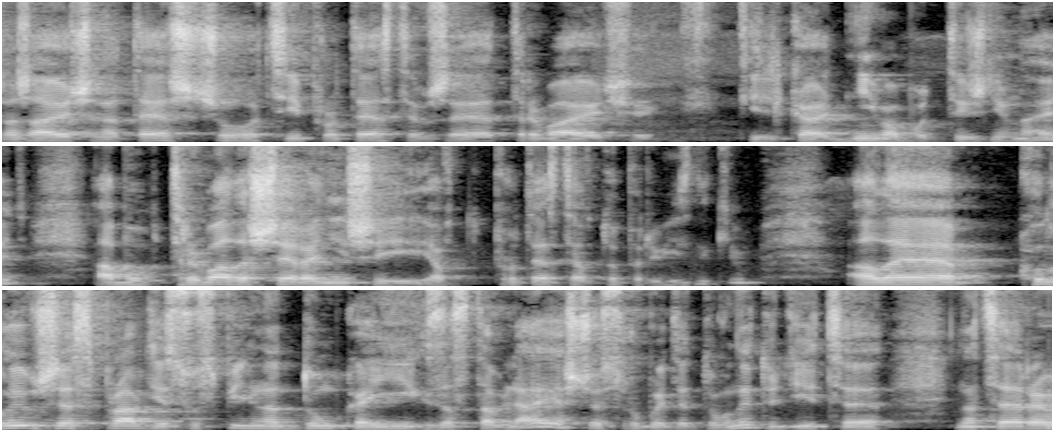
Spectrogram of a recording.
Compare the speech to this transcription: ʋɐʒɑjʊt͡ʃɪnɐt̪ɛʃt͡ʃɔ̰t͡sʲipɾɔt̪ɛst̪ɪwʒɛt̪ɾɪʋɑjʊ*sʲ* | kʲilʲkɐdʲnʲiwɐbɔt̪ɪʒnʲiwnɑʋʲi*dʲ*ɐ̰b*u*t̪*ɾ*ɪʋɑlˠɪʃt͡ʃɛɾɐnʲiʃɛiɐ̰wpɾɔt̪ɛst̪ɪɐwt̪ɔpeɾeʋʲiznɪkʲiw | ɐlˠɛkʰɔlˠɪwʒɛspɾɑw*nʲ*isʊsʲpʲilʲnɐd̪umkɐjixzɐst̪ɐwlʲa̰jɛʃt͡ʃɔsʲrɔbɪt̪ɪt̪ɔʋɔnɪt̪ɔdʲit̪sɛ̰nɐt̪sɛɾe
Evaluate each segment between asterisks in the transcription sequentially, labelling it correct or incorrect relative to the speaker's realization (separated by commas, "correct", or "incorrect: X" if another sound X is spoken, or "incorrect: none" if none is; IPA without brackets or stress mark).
incorrect: tʲ, incorrect: tʲ, incorrect: ɔ, correct, incorrect: dʲ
